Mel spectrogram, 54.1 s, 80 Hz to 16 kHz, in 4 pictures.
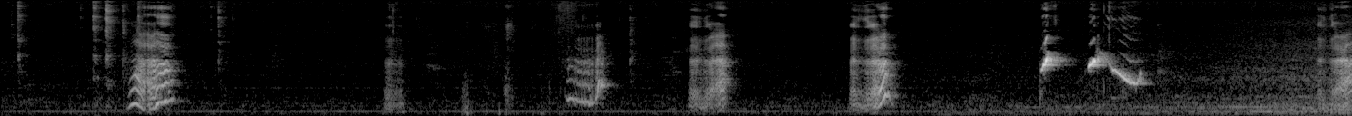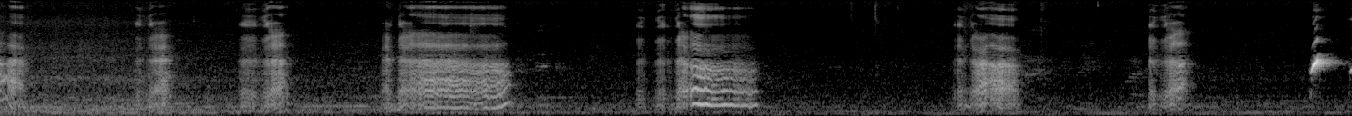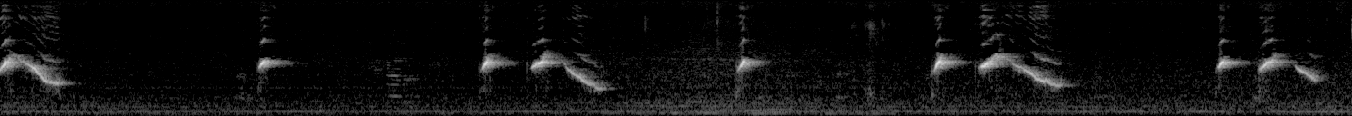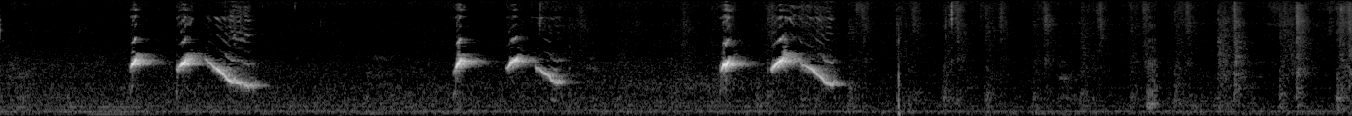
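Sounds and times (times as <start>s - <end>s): parrot whistling: 10.4s - 11.5s, 13.2s - 13.8s, 26.6s - 27.8s, 29.6s - 30.0s, 31.8s - 33.2s, 34.4s - 34.8s, 36.4s - 37.8s, 39.2s - 40.3s, 41.8s - 43.2s, 45.1s - 46.3s, 47.7s - 49.0s.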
